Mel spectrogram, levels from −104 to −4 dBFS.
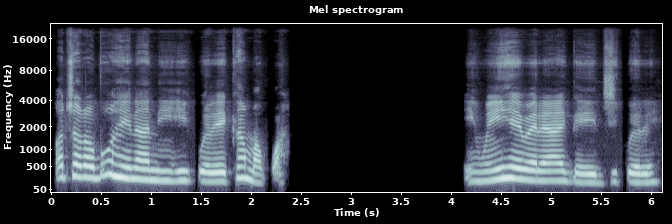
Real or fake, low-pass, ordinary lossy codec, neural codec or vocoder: real; 19.8 kHz; none; none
